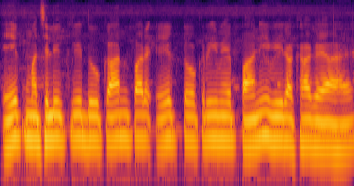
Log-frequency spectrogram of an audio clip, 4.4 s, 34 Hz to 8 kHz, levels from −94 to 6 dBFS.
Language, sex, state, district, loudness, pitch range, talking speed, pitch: Hindi, male, Madhya Pradesh, Katni, -14 LUFS, 125-135 Hz, 175 wpm, 130 Hz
